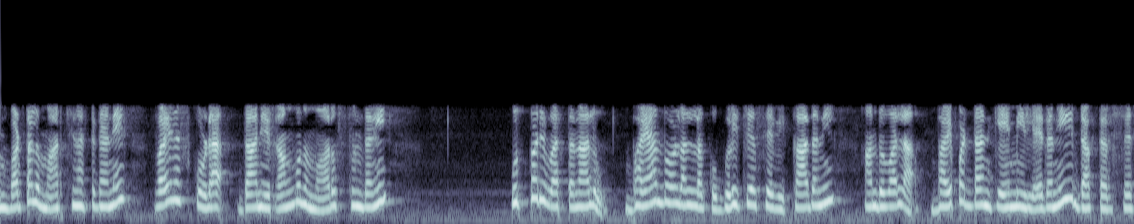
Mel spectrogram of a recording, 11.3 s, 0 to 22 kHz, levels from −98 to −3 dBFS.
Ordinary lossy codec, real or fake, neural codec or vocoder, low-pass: none; fake; codec, 16 kHz in and 24 kHz out, 2.2 kbps, FireRedTTS-2 codec; 3.6 kHz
